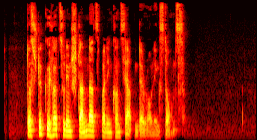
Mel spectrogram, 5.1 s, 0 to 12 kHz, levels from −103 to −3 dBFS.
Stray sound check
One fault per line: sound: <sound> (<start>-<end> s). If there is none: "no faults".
no faults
